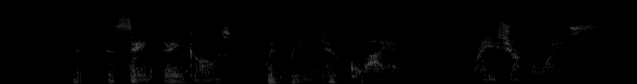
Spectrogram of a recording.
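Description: A man whispering a few quiet, breathy phrases, starting about a second in.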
